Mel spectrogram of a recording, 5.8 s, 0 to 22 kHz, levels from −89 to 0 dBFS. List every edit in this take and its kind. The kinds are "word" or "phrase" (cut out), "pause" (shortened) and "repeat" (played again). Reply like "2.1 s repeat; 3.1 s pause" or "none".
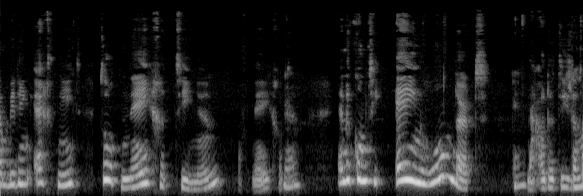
0.9 s pause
